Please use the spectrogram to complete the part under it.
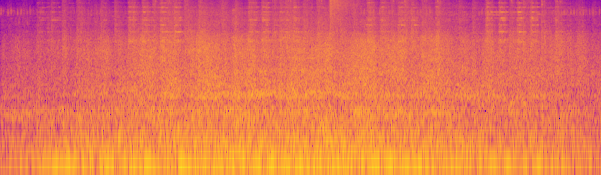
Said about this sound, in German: Ein Zug. Duck dich.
